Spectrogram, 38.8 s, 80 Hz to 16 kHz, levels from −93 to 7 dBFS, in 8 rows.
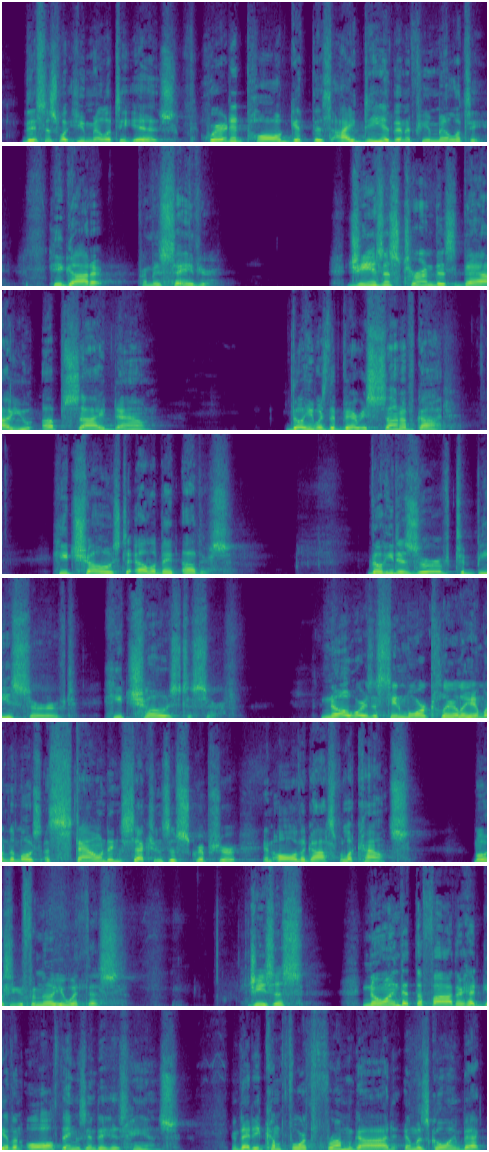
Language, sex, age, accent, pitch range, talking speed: English, male, 60-79, American, 150-205 Hz, 155 wpm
